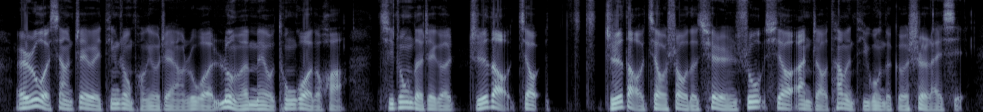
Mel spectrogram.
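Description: A man's fairly low-pitched, plain, everyday voice, with lively intonation and a fairly quick pace, in a dry, close sound with no echo over a quiet background. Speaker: immigration visa adviser. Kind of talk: Q&A explanation.

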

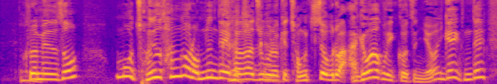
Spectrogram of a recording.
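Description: With very wide pitch swings, a man talks at a high pitch. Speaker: lawyer, stand-in host. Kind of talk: casual political chat.

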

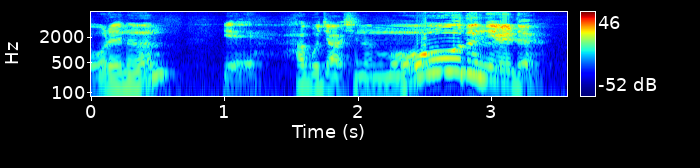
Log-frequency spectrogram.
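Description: A man speaks in a raised, projected voice at a very slow pace, his pitch swinging very widely. Noticeable background noise sits behind him. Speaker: radio host. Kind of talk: casual radio chat. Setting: studio. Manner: animated, joking.

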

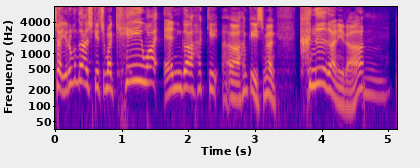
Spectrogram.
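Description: Recorded dry and close with no echo, a man speaks in a high pitch with very wide pitch swings. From South Korea, Gyeonggi (Gwangju), emigrated to the US. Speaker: English teacher. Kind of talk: radio English lesson.

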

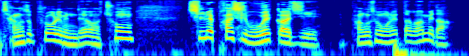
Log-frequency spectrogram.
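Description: Against a quiet background, the delivery is fairly slow with lively intonation. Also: man. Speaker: podcast host. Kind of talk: casual chat.

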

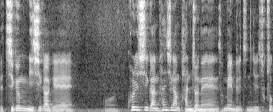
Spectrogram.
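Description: A man speaks at a medium pitch, somewhat breathy, with a dark, mellow tone and audible room echo. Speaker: podcast host and stage actor. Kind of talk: interview. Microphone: single shared mic, recorded too quiet.

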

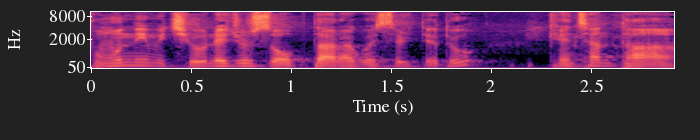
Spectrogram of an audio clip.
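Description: A man's voice with a dark, mellow tone. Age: 20s. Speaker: startup founder and author. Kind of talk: interview.

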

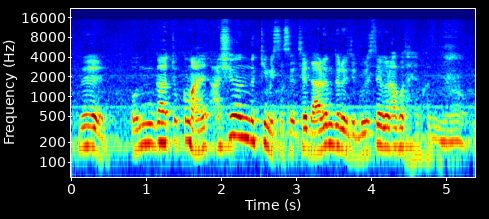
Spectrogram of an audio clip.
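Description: A man's voice moves through very wide pitch swings. Noticeable background noise runs underneath. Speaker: band drummer. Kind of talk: casual radio chat.

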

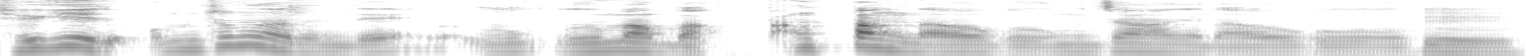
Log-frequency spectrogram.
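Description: With a normal speaking voice, a man talks at a fairly slow pace with a medium pitch and lively intonation. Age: 20s. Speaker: guest, public service worker. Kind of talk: casual chat.

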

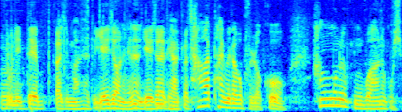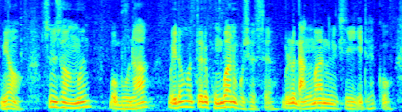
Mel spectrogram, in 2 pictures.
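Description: Over noticeable background noise, a man talks very fast with lively intonation. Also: fairly low pitch for a man. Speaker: book club panelist. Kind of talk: casual discussion.

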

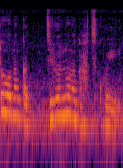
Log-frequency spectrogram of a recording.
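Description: A woman with lively intonation talks at a moderate pace, with noticeable background noise and audible room echo present. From Seoul, South Korea. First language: Korean (speaking Japanese). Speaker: podcast co-host. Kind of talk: casual chat.

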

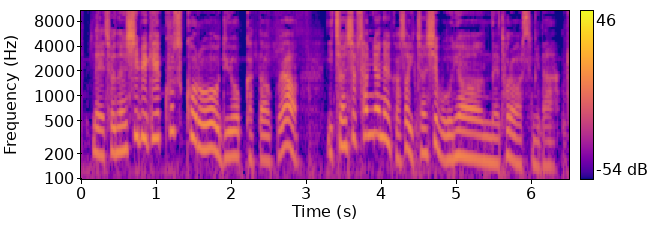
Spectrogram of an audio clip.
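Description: Speaking at a very slow pace, a woman of medium pitch moves through very wide pitch swings. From South Korea. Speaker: program graduate. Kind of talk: casual chat. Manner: animated.

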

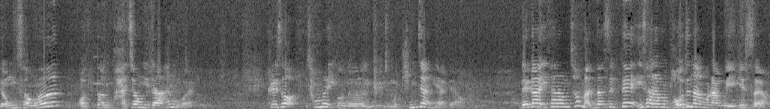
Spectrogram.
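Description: Over noticeable background noise and audible room echo, a woman speaks at a moderate pace. Her high voice swings very widely in pitch. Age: 50s. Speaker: nun and author. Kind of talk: lecture. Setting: stage with audience.

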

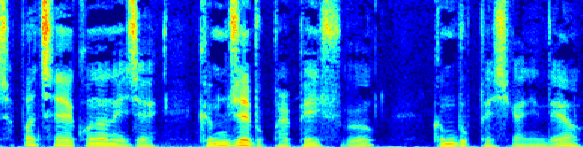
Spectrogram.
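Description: A man's voice comes across somewhat breathy, with a dark, mellow tone. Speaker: podcast host. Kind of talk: casual chat. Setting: studio.

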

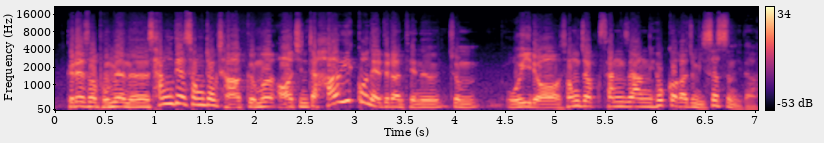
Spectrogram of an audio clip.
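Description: A man with a fairly high pitch talks at a moderate pace with hardly any pauses and very even loudness. His intonation is lively, and noticeable background noise is present. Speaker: economics professor. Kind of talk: interview. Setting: studio. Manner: gentle.

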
